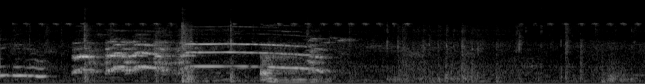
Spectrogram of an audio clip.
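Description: A rooster crowing once: a few short broken notes, then a long held note that drops slightly in pitch as it ends.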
